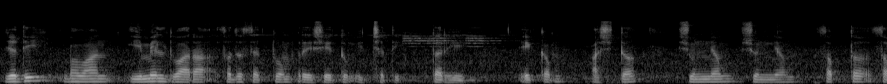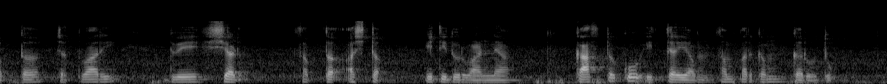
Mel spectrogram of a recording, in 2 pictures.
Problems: low volume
